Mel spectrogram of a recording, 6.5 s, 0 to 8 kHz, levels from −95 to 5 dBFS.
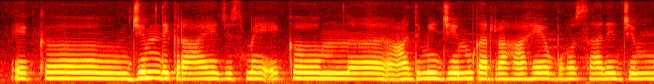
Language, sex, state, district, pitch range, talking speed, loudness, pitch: Hindi, female, Madhya Pradesh, Bhopal, 200-210 Hz, 145 wpm, -17 LUFS, 205 Hz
